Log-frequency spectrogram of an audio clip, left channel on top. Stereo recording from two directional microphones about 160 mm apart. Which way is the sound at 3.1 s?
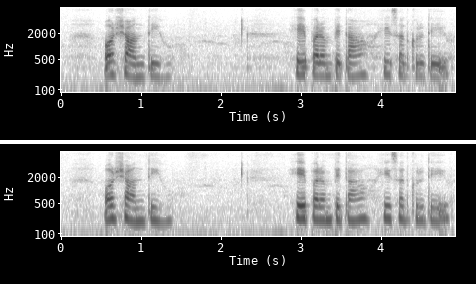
35° right (ahead or behind).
